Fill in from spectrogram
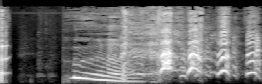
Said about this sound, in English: could I please hear a burp and a yawn?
